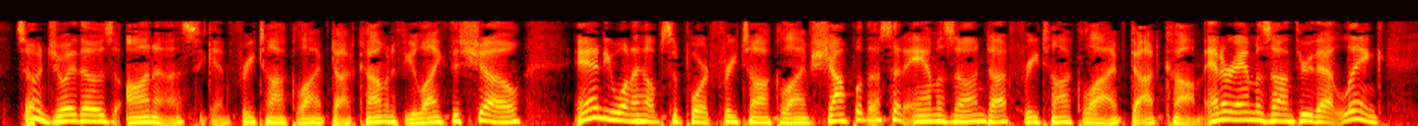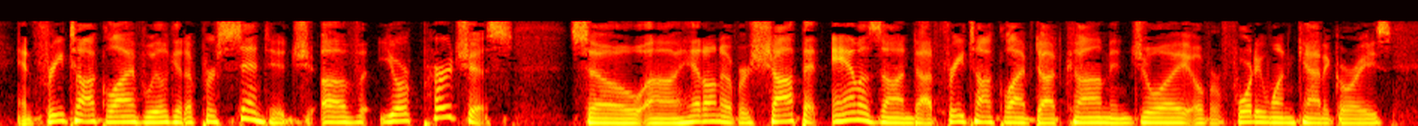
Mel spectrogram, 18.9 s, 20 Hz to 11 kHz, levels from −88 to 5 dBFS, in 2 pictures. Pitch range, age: 125-160 Hz, 40-59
